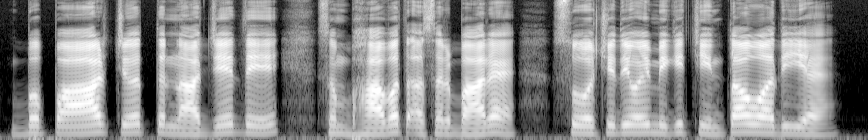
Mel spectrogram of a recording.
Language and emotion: Dogri, fearful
